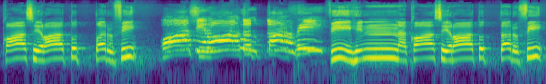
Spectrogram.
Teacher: قاف، صاد اور را تینوں کو موٹا پڑھنا ہے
